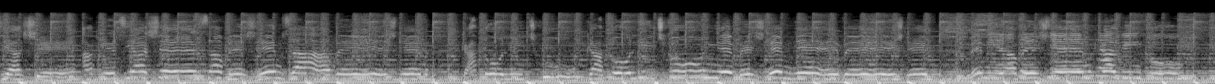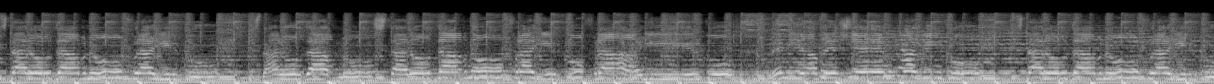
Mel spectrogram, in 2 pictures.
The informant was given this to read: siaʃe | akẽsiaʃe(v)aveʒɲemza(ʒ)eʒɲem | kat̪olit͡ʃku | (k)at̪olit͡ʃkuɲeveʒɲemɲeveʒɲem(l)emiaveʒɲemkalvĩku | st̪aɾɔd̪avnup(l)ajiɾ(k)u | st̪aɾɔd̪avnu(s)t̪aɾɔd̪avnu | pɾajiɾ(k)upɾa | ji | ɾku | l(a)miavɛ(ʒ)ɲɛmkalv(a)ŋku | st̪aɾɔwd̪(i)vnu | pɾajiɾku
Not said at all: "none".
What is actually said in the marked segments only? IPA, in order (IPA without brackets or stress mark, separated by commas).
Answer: z, v, k, l, ɾ, k, s, k, ɛ, ʒ, i, a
